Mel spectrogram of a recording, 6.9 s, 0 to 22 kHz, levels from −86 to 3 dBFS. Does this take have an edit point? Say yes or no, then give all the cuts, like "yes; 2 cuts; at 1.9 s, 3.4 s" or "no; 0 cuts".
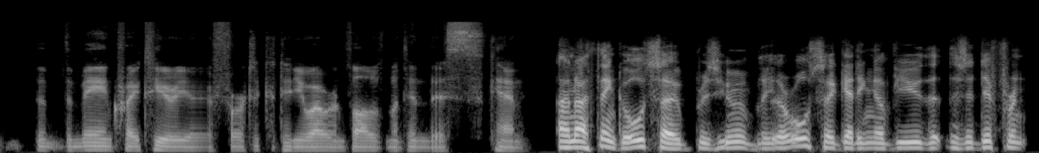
yes; 2 cuts; at 3.6 s, 5.1 s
